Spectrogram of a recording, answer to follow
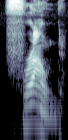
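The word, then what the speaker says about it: Freund: the film is Carl I believe it's pronounced frown which I think is a German a German last name it sounds German um interesting note about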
